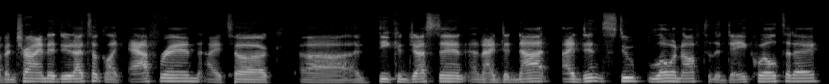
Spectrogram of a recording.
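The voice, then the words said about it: Congested, nasal voice. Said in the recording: “I do have like this stupid ass stuffy nose ... can hear that in my voice, or if I sound nasally”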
